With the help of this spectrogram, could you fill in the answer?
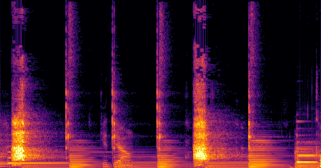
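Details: A cranky, energetic Maltese dog indoors, after tearing a piece of its bed, gives sharp, high, yappy barks in quick bursts about every half second while being told to get down.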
